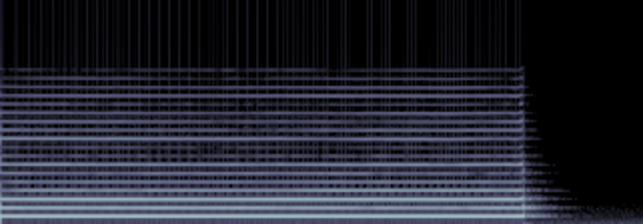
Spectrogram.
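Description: Bass clarinet holding one long high note, steady in pitch and loud, with a bright edge of many overtones. It cuts off about five seconds in, leaving a short room echo before near silence.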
